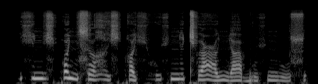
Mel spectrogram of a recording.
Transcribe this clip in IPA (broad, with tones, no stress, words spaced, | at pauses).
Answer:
çə˦˥ɲə̤˨˥ç qʷe˥˩ɲsə˧˩˧ʁe̤˧˩˧ç qɯ˧˩˧çhṳ˦˥ç ɲə˦˥cʰə˨˥ʕɯ˩˧˩ɲ a˩˧˩bu˧˩˧ç ɲu˧˩˧s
